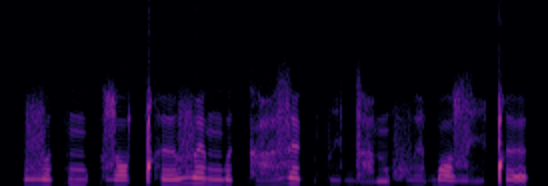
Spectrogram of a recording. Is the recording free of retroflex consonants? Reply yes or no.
yes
